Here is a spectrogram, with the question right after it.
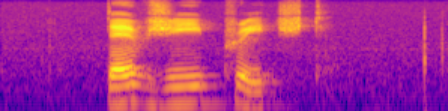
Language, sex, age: English, male, 21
